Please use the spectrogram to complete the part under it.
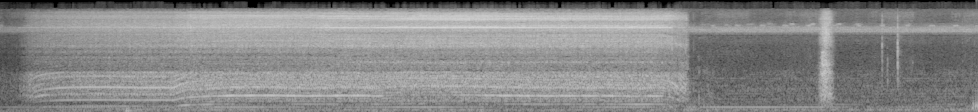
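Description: A power drill bores a hole in the back of a Taylorcraft airplane part, a loud continuous whine with a pitch shift early on, running about eight seconds before stopping, followed by brief clicks.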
